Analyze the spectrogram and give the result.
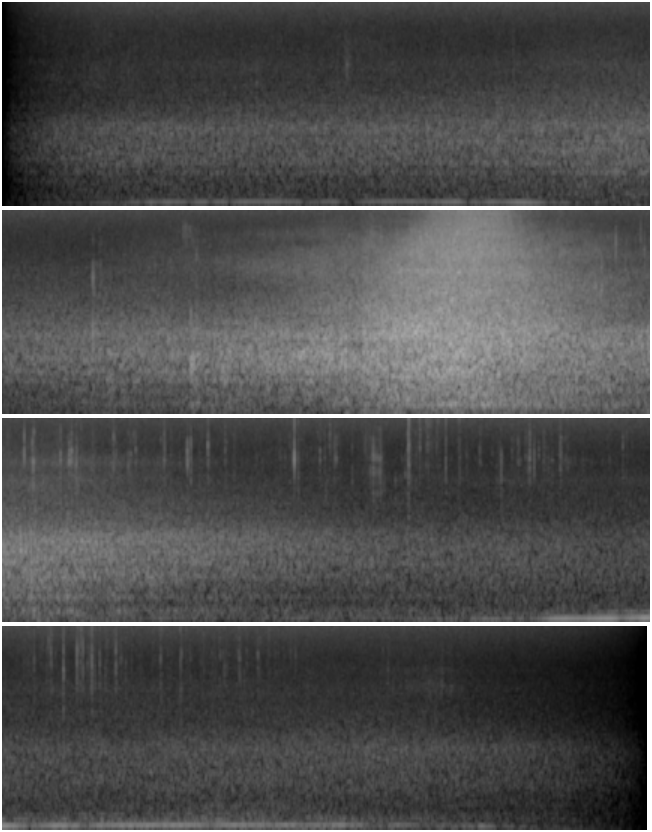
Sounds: Car, Car passing by, Motor vehicle (road), Vehicle

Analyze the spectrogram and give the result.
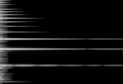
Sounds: Plucked string instrument, Acoustic guitar, Musical instrument, Music, Guitar

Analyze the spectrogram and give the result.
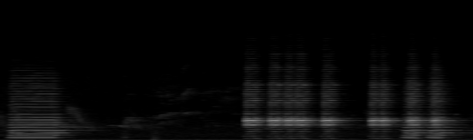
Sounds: Car, Alarm, Vehicle, Motor vehicle (road), honking

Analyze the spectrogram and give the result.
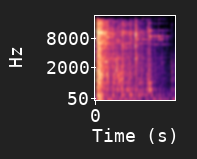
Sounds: Glass, Shatter, Crushing

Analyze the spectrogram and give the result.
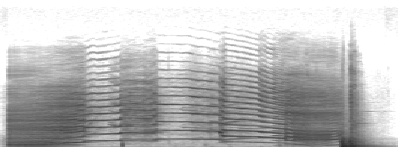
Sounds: Slam, Door, Squeak, home sounds

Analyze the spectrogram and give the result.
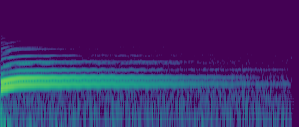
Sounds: Music, Musical instrument, Guitar, Plucked string instrument

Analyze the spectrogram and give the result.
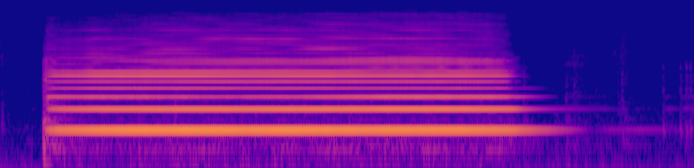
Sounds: Musical instrument, Bowed string instrument, Music

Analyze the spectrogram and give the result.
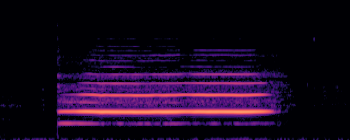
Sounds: Music, Wind instrument, Musical instrument

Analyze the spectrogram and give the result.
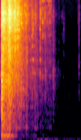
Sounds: Shatter, Glass, Crushing

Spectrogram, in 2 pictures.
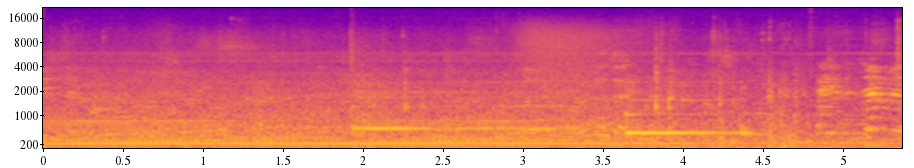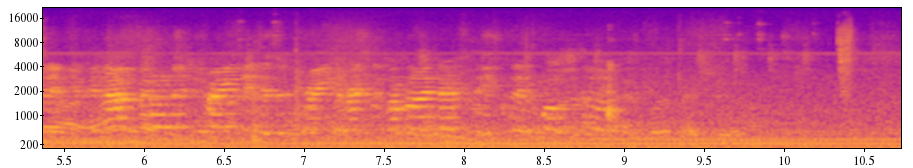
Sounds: metro, Rail transport, Vehicle

